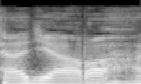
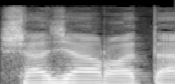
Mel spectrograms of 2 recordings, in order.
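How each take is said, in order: First: The word ends with a breathy 'h' sound. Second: The word ends with a 't' and an 'a' vowel. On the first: The speaker calls it right. "গোলতায় দুই জবর থাকলে হা দিয়ে থামতে হবে" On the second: The speaker calls it wrong. "শাজারাতা বলে থামো না"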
